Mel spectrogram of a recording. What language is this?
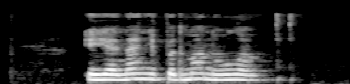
Belarusian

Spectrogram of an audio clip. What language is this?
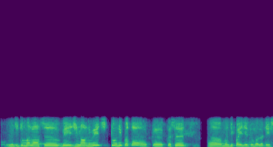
Marathi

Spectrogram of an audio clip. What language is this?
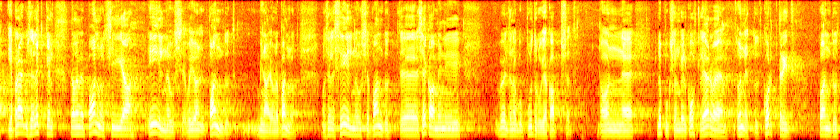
Estonian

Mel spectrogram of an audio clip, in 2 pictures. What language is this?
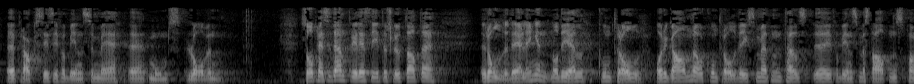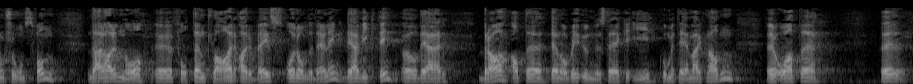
Norwegian Bokmål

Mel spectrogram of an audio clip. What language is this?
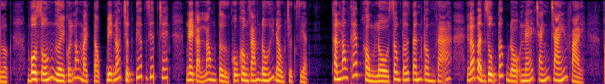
Vietnamese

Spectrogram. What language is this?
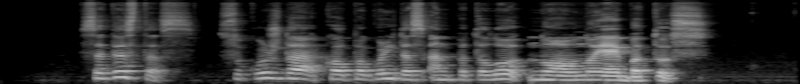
Lithuanian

